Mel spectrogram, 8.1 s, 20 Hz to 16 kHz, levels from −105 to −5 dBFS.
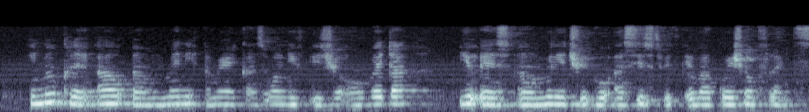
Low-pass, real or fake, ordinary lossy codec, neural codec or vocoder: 7.2 kHz; real; none; none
